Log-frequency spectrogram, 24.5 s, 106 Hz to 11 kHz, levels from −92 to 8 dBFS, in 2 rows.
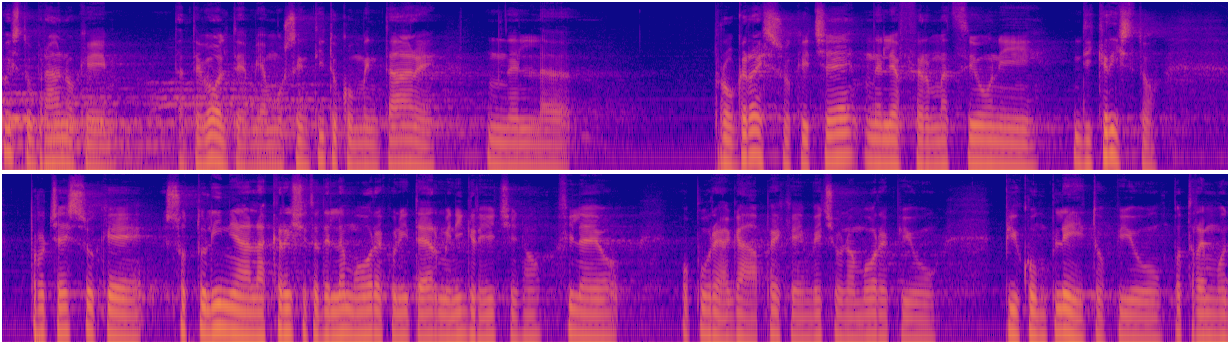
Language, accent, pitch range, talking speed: Italian, native, 115-135 Hz, 100 wpm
